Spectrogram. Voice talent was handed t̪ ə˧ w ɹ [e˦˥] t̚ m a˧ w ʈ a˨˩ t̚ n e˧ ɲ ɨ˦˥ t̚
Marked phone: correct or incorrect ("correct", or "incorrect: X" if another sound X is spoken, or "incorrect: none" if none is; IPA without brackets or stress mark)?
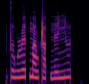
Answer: incorrect: ɛ˦˥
